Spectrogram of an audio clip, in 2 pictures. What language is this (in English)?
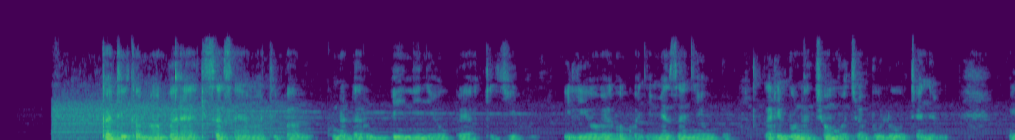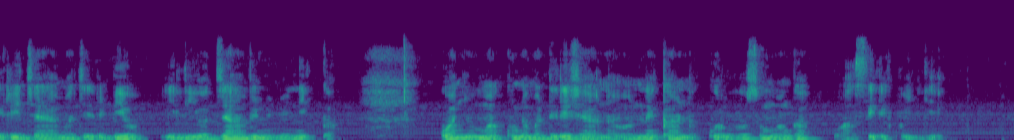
Swahili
